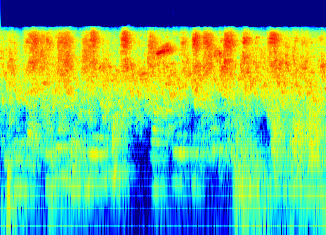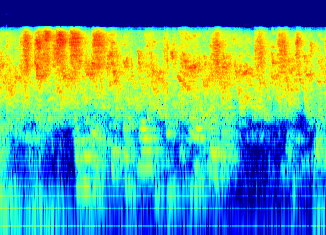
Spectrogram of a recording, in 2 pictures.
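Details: A group of budgerigars enjoying fresh green leaves produces an unbroken wash of high chirping and warbling, many birds calling together, with low murmuring background sounds throughout.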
